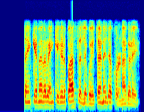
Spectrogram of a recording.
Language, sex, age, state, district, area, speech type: Goan Konkani, male, 60+, Goa, Bardez, rural, conversation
